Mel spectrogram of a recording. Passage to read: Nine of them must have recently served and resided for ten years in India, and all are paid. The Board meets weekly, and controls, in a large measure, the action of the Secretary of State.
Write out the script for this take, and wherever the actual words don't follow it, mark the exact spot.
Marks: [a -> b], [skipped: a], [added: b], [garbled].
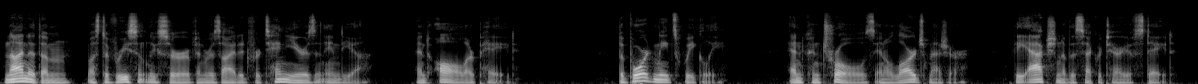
Nine of them must have recently served and resided for ten years in India, and all are paid. The Board meets weekly, and controls, in a large measure, the action of the Secretary of State.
